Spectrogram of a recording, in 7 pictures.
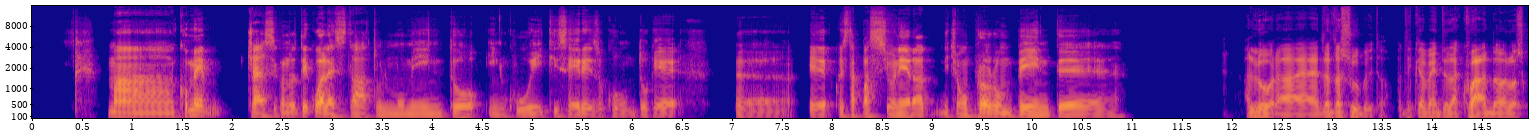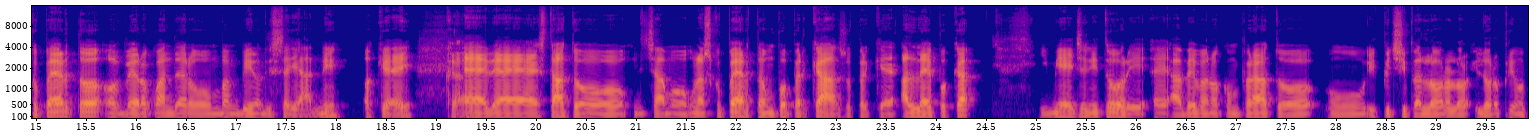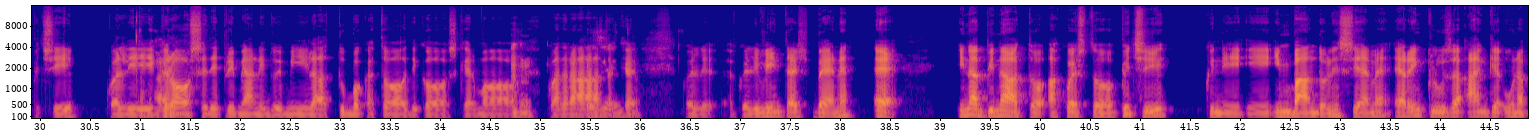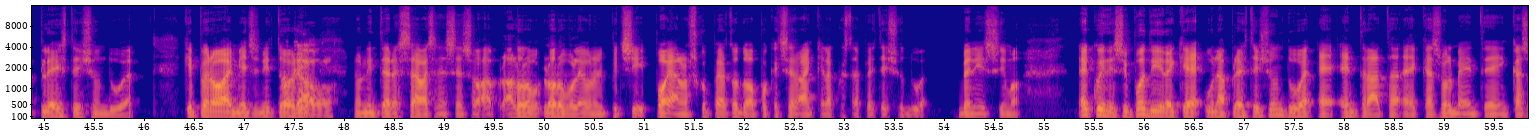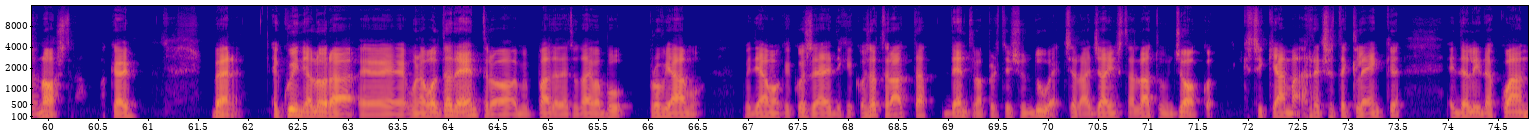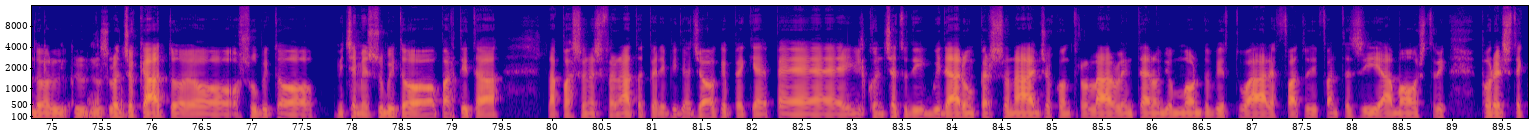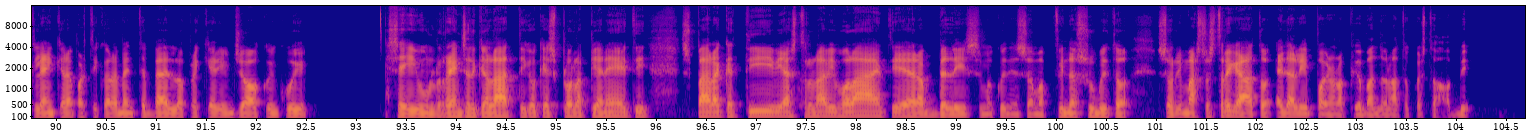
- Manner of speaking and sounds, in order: "cioè" said as "ceh"; "Okay" said as "kay"; in English: "bundle"; "cioè" said as "ceh"; "PlayStation" said as "playtation"
- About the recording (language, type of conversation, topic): Italian, podcast, Quale hobby ti fa dimenticare il tempo?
